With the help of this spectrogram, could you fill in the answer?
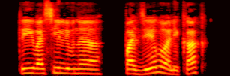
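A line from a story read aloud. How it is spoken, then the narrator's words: Stern question. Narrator (Russian): строго спросил Арсентий Васильевич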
